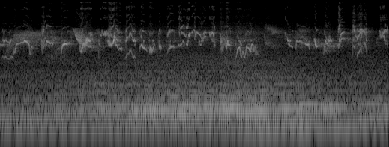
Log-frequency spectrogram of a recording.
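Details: Two-month-old canary and Mozambique canary cross practising song: a steady, jumbled stream of thin chirps and twisting whistled notes, soft and unstructured, with a faint hum behind.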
